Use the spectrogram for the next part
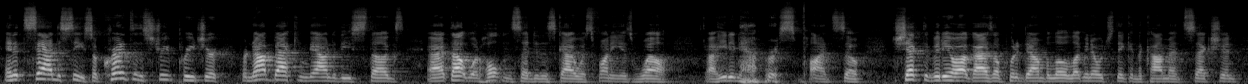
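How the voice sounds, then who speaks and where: A man's voice: fairly high pitch, a little fast, a bit bright. A man giving opinionated vlog commentary in an emphatic, indignant, preachy way, repeating phrases for emphasis. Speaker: YouTube commentator.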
